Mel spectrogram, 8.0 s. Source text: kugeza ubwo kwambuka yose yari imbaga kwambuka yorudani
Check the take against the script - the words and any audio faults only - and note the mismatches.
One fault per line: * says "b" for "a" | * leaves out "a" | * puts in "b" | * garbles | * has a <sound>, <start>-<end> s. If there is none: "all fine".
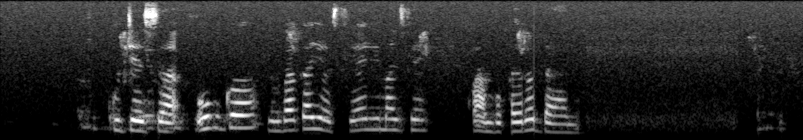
* says "imbaga" for "kwambuka"
* says "imaze" for "imbaga"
